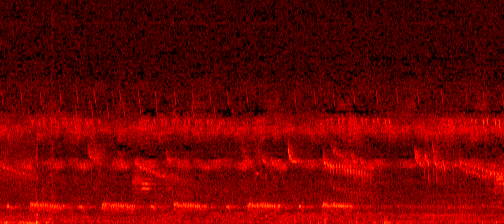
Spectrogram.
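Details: A nightjar in the early morning in Kruger National Park, South Africa, gives short, low, hollow notes about once a second, over a steady high insect drone and scattered whistles from other birds.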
